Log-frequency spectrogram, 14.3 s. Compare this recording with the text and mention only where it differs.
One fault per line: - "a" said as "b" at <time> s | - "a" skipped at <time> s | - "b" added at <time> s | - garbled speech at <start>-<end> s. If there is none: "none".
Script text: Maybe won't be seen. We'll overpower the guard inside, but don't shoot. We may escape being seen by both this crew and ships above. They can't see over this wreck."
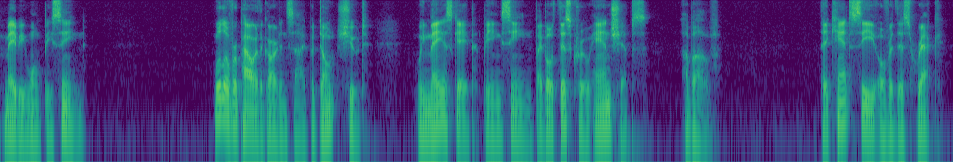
none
